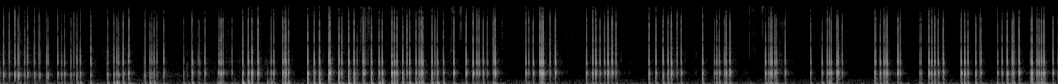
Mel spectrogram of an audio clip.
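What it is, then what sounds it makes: Paperback book cover tapped with nails. Long acrylic nails tap and scratch the glossy front cover of a paperback Naruto manga volume. Rapid, dry clicking taps come in dense bursts alongside scratchy swipes, with a hollow midrange tone near 520 Hz and a bright, papery hiss. Each tap dies away almost instantly.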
